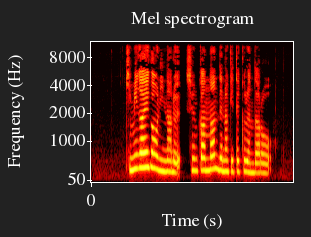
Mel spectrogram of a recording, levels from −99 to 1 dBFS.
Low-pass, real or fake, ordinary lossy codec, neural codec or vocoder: 10.8 kHz; real; MP3, 96 kbps; none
